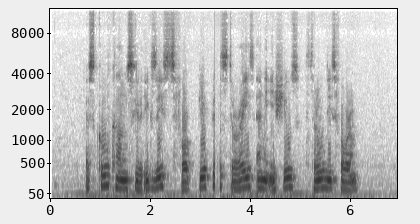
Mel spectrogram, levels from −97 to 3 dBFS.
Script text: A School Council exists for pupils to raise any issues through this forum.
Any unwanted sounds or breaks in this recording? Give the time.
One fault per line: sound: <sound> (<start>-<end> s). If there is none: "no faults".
sound: dropout (3.3-3.4 s)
